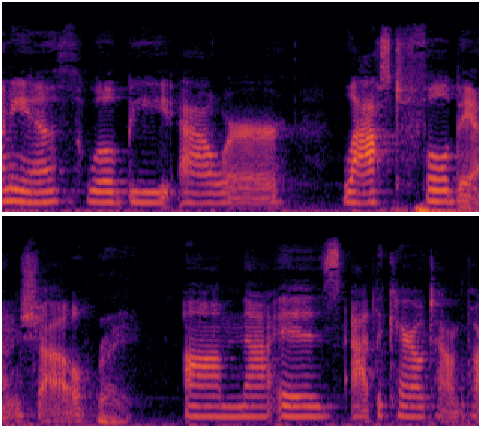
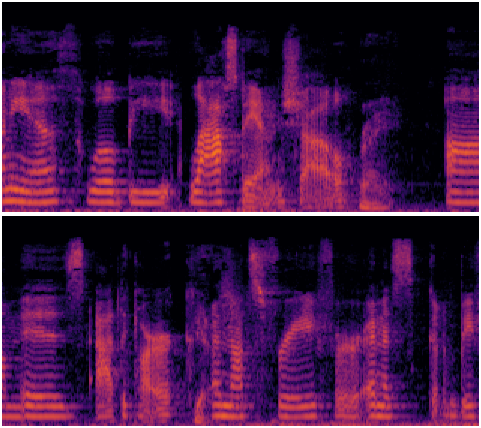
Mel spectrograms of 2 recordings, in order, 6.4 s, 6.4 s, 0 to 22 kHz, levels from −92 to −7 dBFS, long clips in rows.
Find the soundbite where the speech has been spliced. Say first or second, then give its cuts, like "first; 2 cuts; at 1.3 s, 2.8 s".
second; 4 cuts; at 1.2 s, 1.6 s, 3.3 s, 4.0 s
